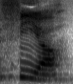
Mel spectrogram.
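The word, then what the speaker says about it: vier: اگه آخر لغاتی به ایق ختم بشه ما به صورت آ تلفظ میکنیم، مثل فیا. نگاه کنید ایق آخر لغت هستش، فیا به معنای چهار، آ خونده شد.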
